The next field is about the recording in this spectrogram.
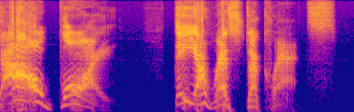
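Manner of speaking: raspy, swooping, very high-pitched scream. Retelling how a man tells a joke: screaming in a scratchy voice. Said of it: "he tells it like this, and he's screaming in his scratchy voice".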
